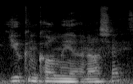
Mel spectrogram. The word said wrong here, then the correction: Anansi: A-N-A-N-S-I? – Like Anansi. Like Anansi, sorry. – Like Anansi yeah.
